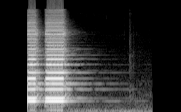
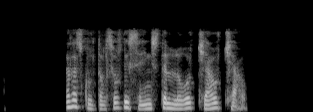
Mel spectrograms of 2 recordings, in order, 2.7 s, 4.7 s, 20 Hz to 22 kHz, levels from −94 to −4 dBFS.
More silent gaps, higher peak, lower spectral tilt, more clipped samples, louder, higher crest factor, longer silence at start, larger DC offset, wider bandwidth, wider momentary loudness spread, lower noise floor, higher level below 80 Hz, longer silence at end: second, none vs 2.91-2.96 s, 3.32-3.36 s; first, 0 dBFS vs -14 dBFS; second, -0.5 dB/octave vs -5 dB/octave; first, 1% vs under 0.1%; first, -9 LUFS vs -32 LUFS; second, 14 dB vs 20 dB; second, 0.4 s vs 1 s; neither; first, over 20 kHz vs 8 kHz; about the same, 9 LU vs 7 LU; second, -45 dBFS vs under -90 dBFS; first, -48 dBFS vs -74 dBFS; first, 1.6 s vs 1 s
